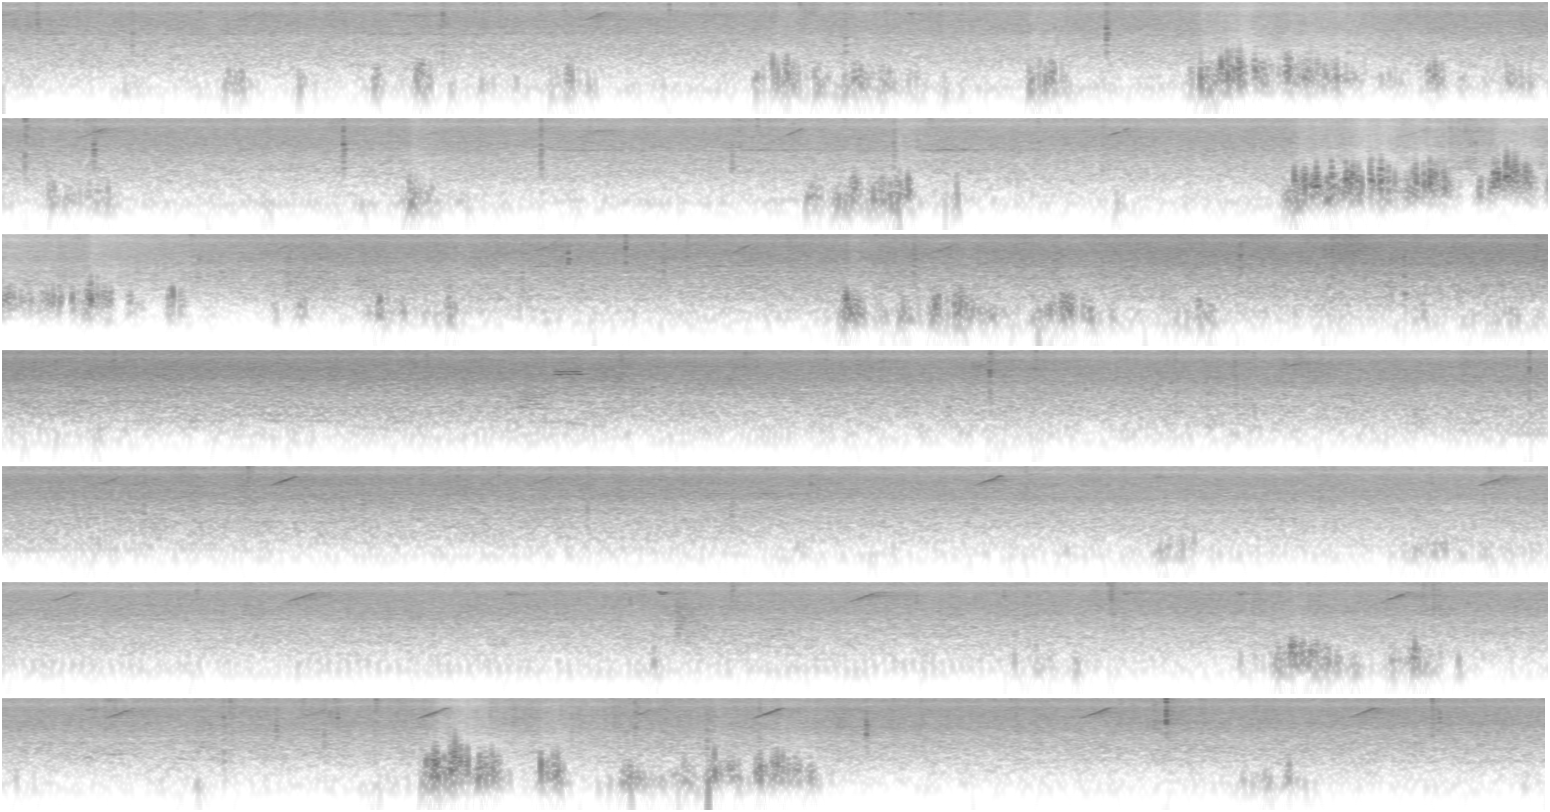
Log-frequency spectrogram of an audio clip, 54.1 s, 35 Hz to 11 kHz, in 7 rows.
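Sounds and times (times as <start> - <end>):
steady outdoor background hiss: 0.0 - 54.0.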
